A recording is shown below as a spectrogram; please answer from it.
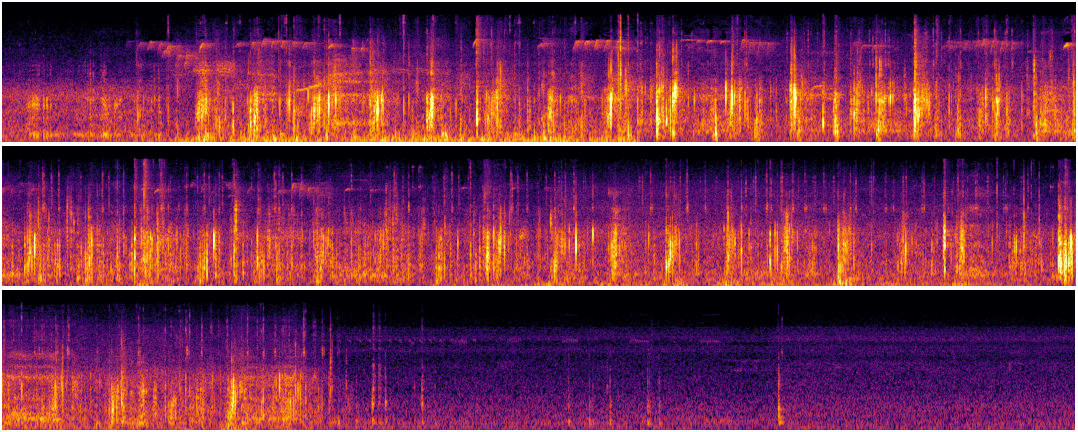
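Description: Footsteps crunching on a gravel trail, a steady walking rhythm of roughly two steps a second that stops a few seconds before the end.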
